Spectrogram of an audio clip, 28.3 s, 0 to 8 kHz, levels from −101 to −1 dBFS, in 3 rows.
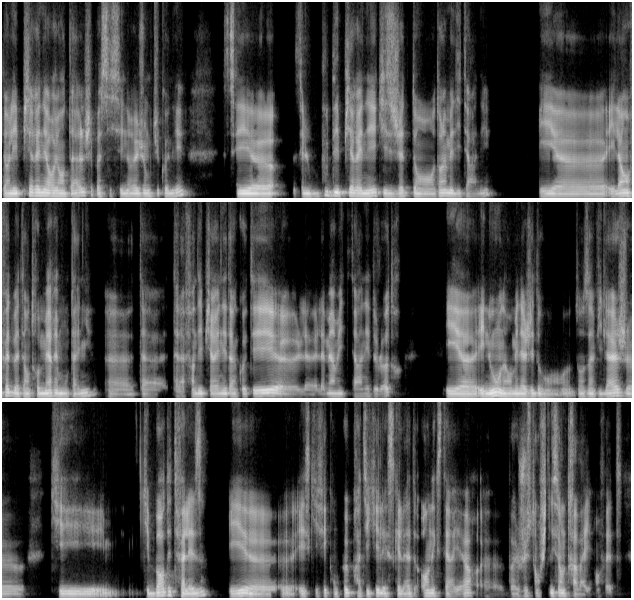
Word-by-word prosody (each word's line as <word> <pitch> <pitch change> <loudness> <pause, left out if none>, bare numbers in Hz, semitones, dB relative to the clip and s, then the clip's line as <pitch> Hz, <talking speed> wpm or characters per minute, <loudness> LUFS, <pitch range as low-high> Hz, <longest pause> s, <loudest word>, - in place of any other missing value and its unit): dans 105 - -1
les 100 0 +5
Pyrénées 120 +3 +3
orientales, 105 +2 +2
je - - 0
sais - - -8
pas 105 - -4
si 105 +1 -2
c'est 105 0 -4
une 105 - -1
région 105 +1 +1
que 105 - -5
tu 105 - -7
connais, 110 +8 -3 0.5
c'est 105 - +4
heu, 100 0 +5 0.3
c'est - - -6
le 100 - +2
bout 105 +7 -6
des 245 - +4
Pyrénées 110 - +3
qui 110 - -2
se 100 -1 0
jette 110 +2 -2
dans 95 -2 -2
dans 110 - -2
la 115 - +3
Méditerranée 100 - -4 0.7
et 100 0 0
heu 95 0 -2
et 95 - -2
là, 110 +3 +3
en 115 -1 +3
fait, 125 +3 +2
bah, 105 -4 +1
tu 105 - -10
es - - -4
entre 100 +1 -2
mer 110 +2 +5
et - - +4
montagne, 100 - -2 0.2
heu, 90 -1 -11
tu - - -8
as 90 -1 -13 0.2
tu - - -13
as - - -8
la - - -8
fin 105 - -7
des 100 0 0
Pyrénées 100 0 0
d'un 100 0 -1
côté, 110 +5 +4
heu, 95 -3 -1
le 90 -1 -10
la - - -7
mer 105 0 -1
Méditerranée 95 -1 -8
de - - -10
l'autre 385 -3 -9 0.6
et 100 -1 +3
heu 95 -1 +2
et 100 - +6
nous, 105 +3 +7
on 120 -5 +7
a - - +5
emménagé 100 +1 +2
dans 100 -1 -6 0.2
dans 100 0 -6
un 100 - +1
village, 105 +4 +1
heu, 95 -1 -6 0.4
qui 100 -2 0 0.2
est, - - -4
mmh, - - -10 0.4
qui - - -3
est - - -1
bordé 120 +7 +3
de 140 - -7
falaises 105 +5 +2 0.3
et 105 +3 +4
heu 90 -2 0 0.4
et 100 - -2
ce 100 - -7
qui - - -13
fait 115 - -3
qu'on 100 - -10
peut 115 +4 -1
pratiquer 105 0 -2
l'escalade 105 -1 -2
en 110 0 -1
extérieur, 105 +1 -4
heu, - - -18 0.3
bah, 95 - -9
juste 110 +4 -4
en - - -10
finissant 115 +1 +1
le 105 - -2
travail, - - -4
en - - -15
fait, - - -11
100 Hz, 210 wpm, -22 LUFS, 95-110 Hz, 0.7 s, nous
